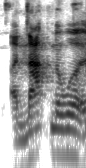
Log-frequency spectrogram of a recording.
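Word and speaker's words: אנחנו: Anaknawa is how you say we in Hebrew.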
